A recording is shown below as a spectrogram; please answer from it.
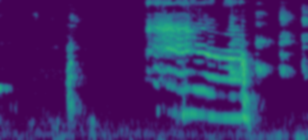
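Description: A cat lets out a long, drawn-out distressed meow that slides downward, followed by a couple of shorter meows, close and fairly clear over a quiet background, with a few faint soft sounds before it.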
